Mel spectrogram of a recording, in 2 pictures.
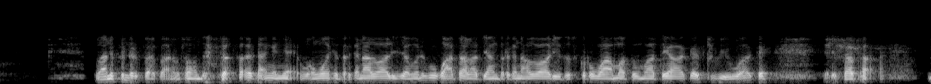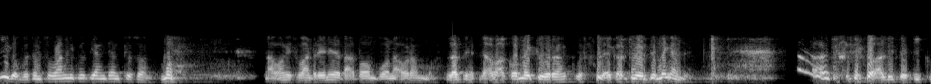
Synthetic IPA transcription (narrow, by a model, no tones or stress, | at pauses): mlanib̥ənərb̥apa̰ʔnɔ̰ʔsəant̪ub̥apa̰ʔnaʔŋəɲɛ̰ʔwaŋwɔŋsat̪ərkənalwalizamanikukuat̪alat̪ijaŋt̪ərkənalwalit̪ʊskəruwamat̪umat̪ɛakɛd̥uwiwakɛd͡ʒadḭb̥apa̰ʔ | iɡaʔbət̪ənsəwanːikut̪iaŋt̪ijaŋt̪uswanmɔh | na̰ʔwa̰ŋisəwanrenijat̪a̰ʔt̪ɔmpɔna̰ʔo̰ɾaŋmɔ̰hlapid͡ʒawakɔmɛd̥uəɾakulɛkalʔd̥uərd̪inəŋan | dat̪iwalid̪ad̪iku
